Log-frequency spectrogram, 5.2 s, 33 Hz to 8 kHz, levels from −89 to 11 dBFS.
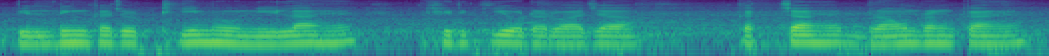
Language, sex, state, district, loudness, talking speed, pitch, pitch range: Hindi, male, Arunachal Pradesh, Lower Dibang Valley, -20 LUFS, 195 wpm, 125 Hz, 120-130 Hz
